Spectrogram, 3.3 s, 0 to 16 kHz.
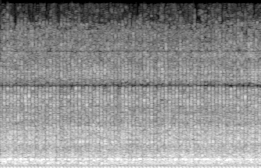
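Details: Vintage Craftsman 18" snowblower, rebuilt 3.5 hp Briggs single-cylinder, just cold-started: at full throttle an uneven, rough, hunting beat that stumbles; owner says the carb needs adjusting.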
